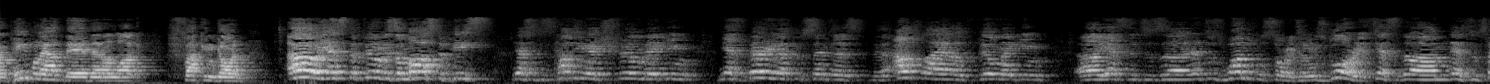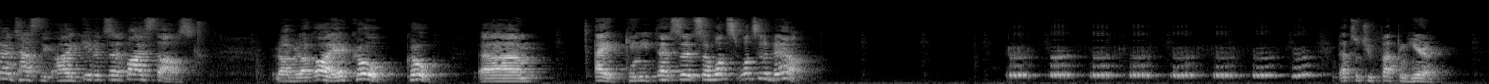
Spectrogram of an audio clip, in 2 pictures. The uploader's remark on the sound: Sorry about audio. I recorded with my phone today.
